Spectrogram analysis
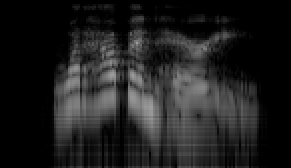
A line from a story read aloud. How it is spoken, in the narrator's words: Narcissa asked, gently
